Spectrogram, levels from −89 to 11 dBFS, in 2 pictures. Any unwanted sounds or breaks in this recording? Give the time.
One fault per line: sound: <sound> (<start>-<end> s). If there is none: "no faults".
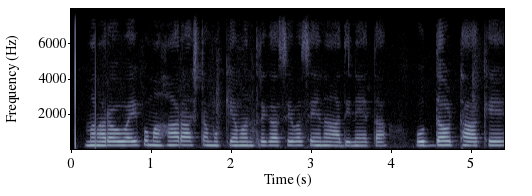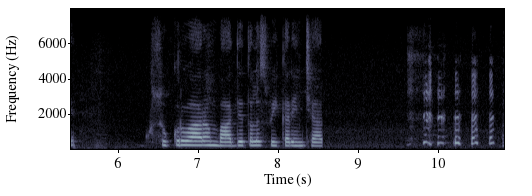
sound: laugh (9.6-10.7 s)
